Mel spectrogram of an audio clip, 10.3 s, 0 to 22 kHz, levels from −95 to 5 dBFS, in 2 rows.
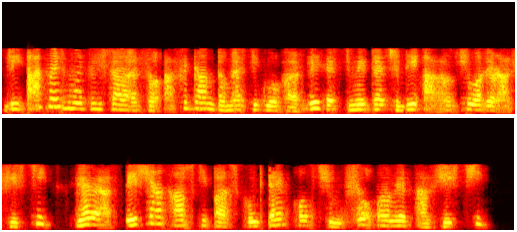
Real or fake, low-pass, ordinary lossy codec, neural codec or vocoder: fake; 7.2 kHz; AAC, 16 kbps; codec, 16 kHz, 0.5 kbps, FreqCodec, smaller model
